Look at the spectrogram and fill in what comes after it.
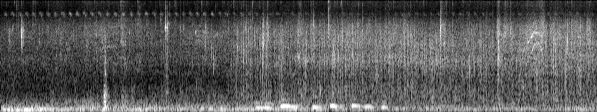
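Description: Steady rain hiss with scattered drips and taps. A few short, low-pitched sounds come between about four and five seconds in.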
